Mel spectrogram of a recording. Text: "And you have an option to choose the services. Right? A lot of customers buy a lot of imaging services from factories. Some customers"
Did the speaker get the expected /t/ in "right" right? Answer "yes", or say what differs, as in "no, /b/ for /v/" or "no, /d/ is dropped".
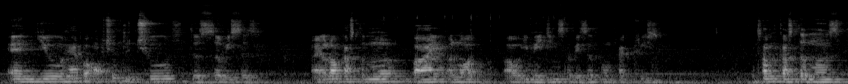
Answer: no, /t/ is dropped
